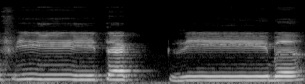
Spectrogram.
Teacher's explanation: فا کو یا کے ساتھ ملا کر یا کو ایک الف کی مقدار کھینچ کر پڑھیں گے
